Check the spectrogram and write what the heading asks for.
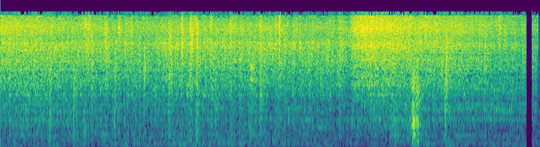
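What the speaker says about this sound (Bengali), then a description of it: "আরও ভালো করে কষাবো যতক্ষণ না মশলা থেকে তেল ছেড়ে দিচ্ছি।" Ginger, garlic, cumin and green chilli paste frying in hot oil, a steady close sizzle with occasional stirring scrapes throughout, no voices.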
